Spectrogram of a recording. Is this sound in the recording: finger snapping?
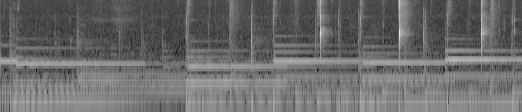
yes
